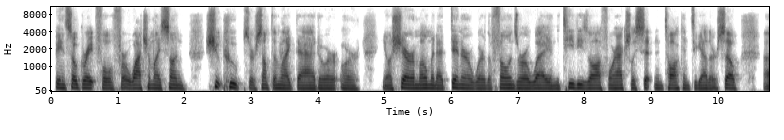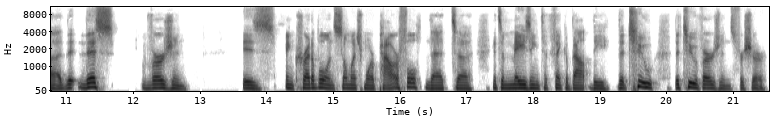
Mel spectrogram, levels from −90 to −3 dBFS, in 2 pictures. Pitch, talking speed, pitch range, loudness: 130 Hz, 180 wpm, 120-140 Hz, -21 LUFS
